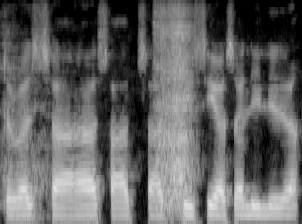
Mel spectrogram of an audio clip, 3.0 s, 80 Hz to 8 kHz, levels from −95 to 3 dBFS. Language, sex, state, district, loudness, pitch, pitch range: Marathi, male, Maharashtra, Nagpur, -17 LUFS, 110 Hz, 105-110 Hz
